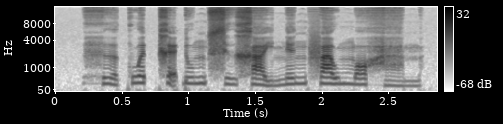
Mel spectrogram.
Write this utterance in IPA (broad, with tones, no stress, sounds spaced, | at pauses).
h ɨ˧˩ ə̯ k w ə˦˥ t̚ x ɛ̰˧˨ ɗ u˧ ŋ s ɨ̤˨˩ x a˧˩ j n e˧ ŋ f a˧ w m ɔ˧ h a̤˨˩ m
